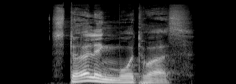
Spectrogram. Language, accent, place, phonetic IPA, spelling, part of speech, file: German, Germany, Berlin, [ˈstøːɐ̯lɪŋˌmoːtoːɐ̯s], Stirlingmotors, noun, De-Stirlingmotors.ogg
- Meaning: genitive singular of Stirlingmotor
